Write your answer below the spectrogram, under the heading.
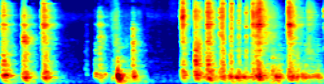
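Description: Hammer tapping on a pair of vise grips to drive a greased lower bushing onto a steering shaft. A few separate taps, a short pause, then quick light taps about five a second from about two seconds in.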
